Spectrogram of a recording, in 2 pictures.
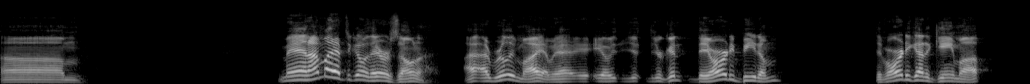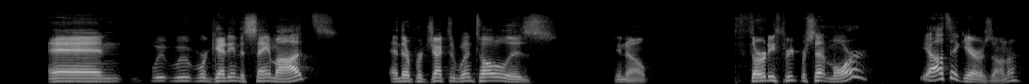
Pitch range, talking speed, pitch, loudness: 130-175 Hz, 150 wpm, 150 Hz, -25 LUFS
